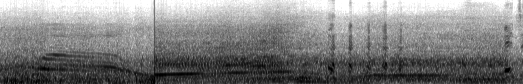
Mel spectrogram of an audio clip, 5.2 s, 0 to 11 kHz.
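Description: A 2004 Pagani Zonda with its V12 engine revs loudly and continuously, pitch sweeping up and down in repeated climbs with a sharp transient midway, close and dominant throughout.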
